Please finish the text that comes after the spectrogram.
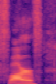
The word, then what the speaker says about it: Favre: you say it wrong good life jokes around and calls them bet or brett favre i think but yeah it's really brett favre so there we go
